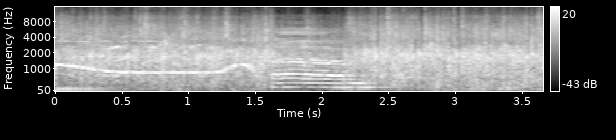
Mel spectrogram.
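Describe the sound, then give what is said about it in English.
Audience applause for three guests at a live comedy show: dense, loud clapping that holds steady throughout, with a voice briefly rising above it partway through. “One more round of applause for all three of my guests.”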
